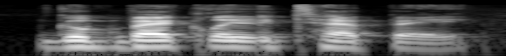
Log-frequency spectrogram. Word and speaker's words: Göbekli Tepe: You said it right. Gobekli Tepe.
